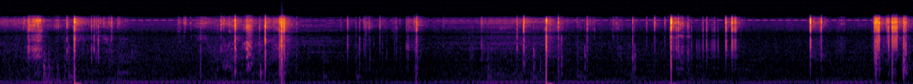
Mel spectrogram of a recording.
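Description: Scissors snip through a foil wrapper.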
